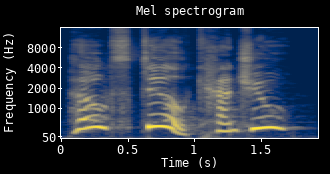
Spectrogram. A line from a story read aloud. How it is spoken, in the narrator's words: cried the kinglet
